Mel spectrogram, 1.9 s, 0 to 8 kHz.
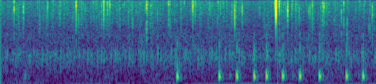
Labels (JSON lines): {"label": "biophony, pulse", "recorder": "SoundTrap 500"}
